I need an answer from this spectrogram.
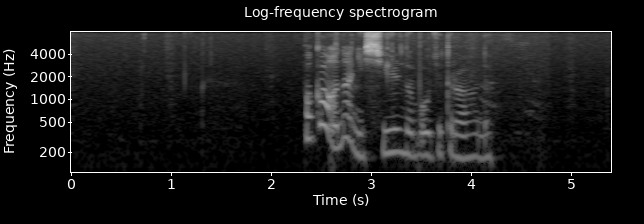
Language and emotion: Russian, sad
